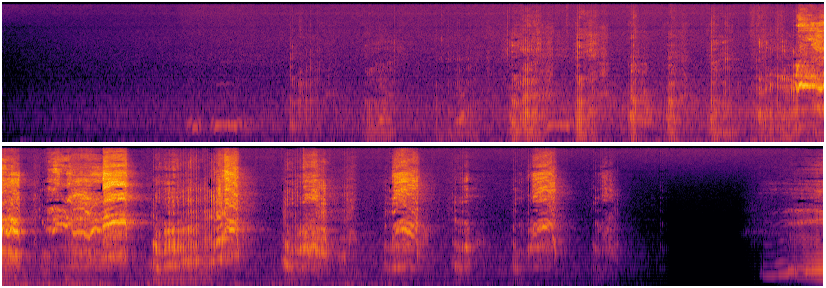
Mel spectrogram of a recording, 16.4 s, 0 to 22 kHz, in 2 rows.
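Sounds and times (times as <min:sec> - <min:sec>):
pig grunting and squealing: 0:02.8 - 0:14.4.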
